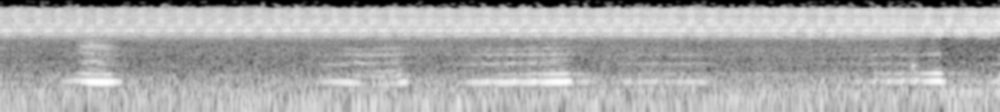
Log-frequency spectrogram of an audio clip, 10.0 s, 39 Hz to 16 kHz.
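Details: American bullfrog calling at a dragonfly pond on July 5: deep, low droning croaks of about one second each, five spaced bursts over ten seconds, under a steady high insect buzz.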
